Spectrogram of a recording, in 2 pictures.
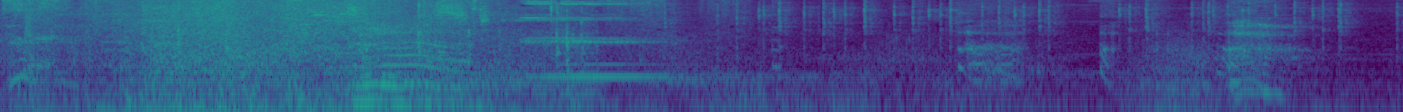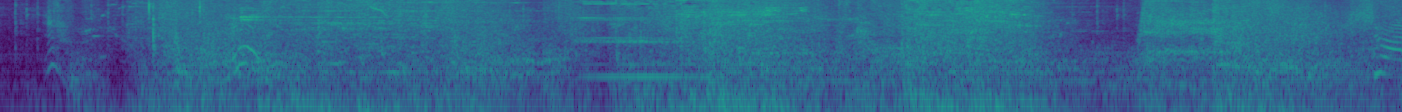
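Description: Fantasy game sound effects clash, zap and whoosh.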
